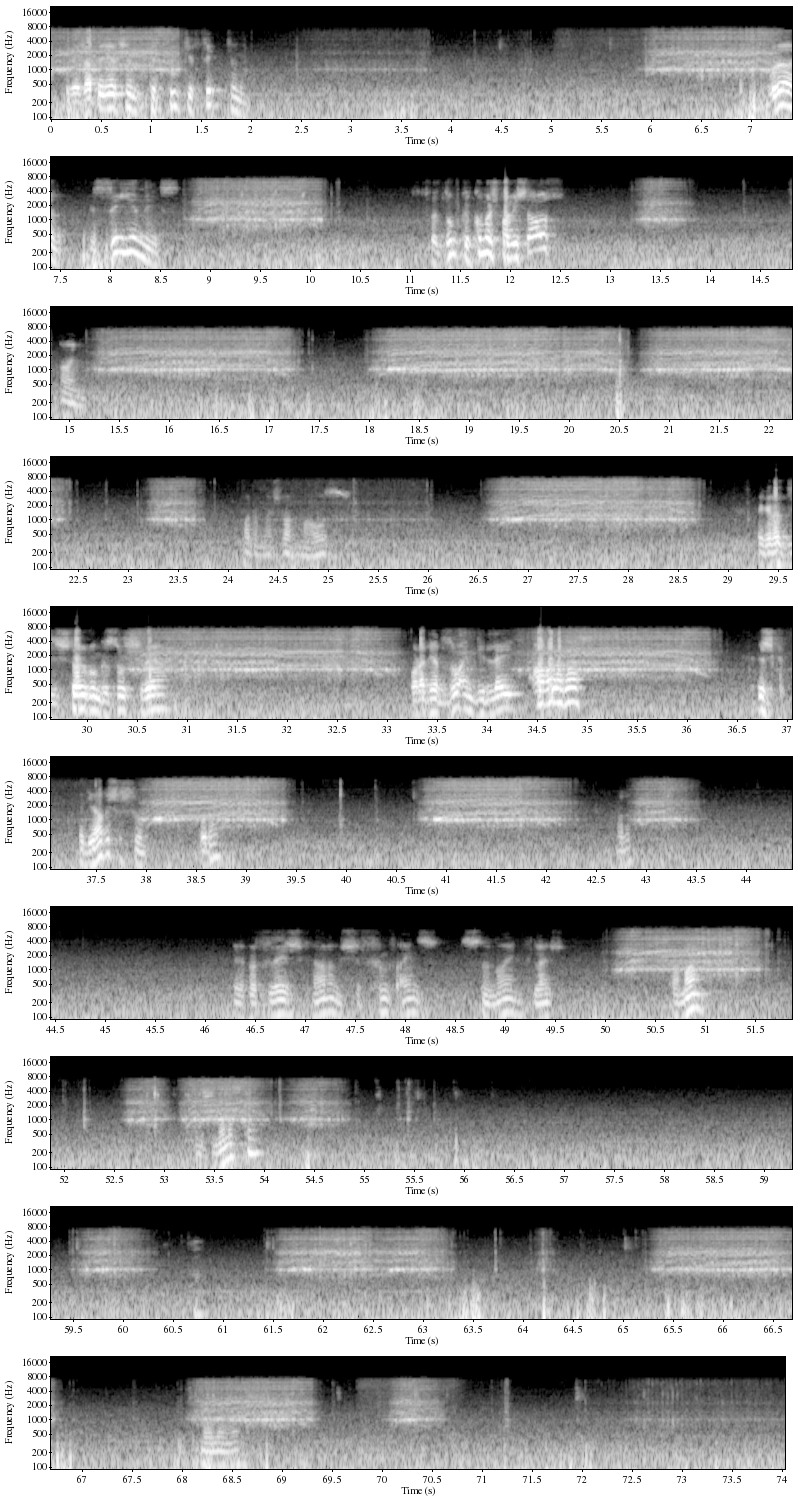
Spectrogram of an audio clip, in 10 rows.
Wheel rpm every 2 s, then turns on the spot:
70, 10, 10, 80, 60, 20, 10, 30, 90, 120, 120, 40, 10, 90, 60, 90, 90, 100, 40, 80, 50, 30, 0, 0, 0, 90, 40, 30, 0, 10, 20, 80, 30, 60, 70, 10, 10.
2-4 6-8 10-12 22-26 28-30 36-38 66-68 70-74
